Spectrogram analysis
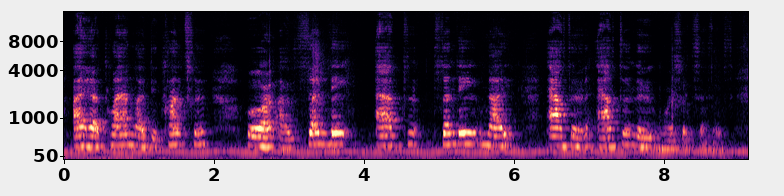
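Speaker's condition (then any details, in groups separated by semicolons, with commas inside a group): Cerebral palsy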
